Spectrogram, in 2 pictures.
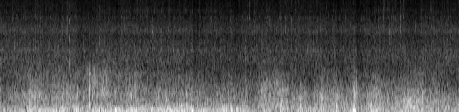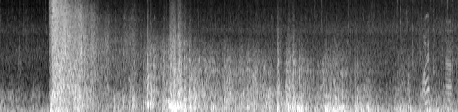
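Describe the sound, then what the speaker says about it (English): Thunder in The Cat Lady video game rumbles under steady rain, then splits into a sharp, loud crack with a second burst soon after, and the rolling rain continues alone. "I think that was Thunder."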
